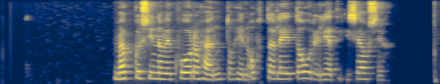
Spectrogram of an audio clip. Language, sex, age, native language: Icelandic, female, 40-49, Icelandic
